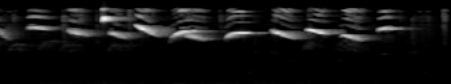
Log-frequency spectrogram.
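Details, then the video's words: Trinca-ferro delivering a longer run of about ten clear, whistled slurred notes in quick succession, some falling and some rising, at a steady lively pace over a faint background hum. "Trinca Ferro"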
